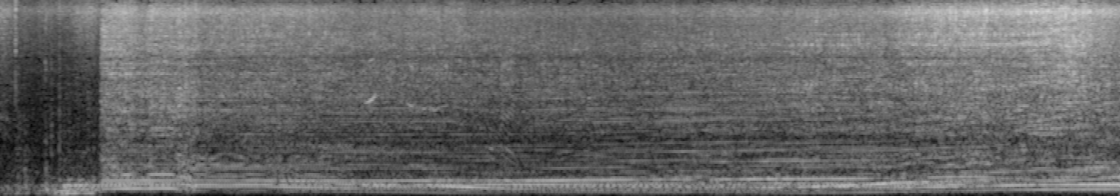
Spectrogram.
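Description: Tyres screech as they spin on pavement.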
